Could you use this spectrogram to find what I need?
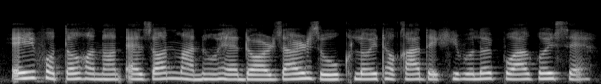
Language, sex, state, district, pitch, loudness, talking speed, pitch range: Assamese, female, Assam, Kamrup Metropolitan, 245 Hz, -15 LUFS, 110 wpm, 240-260 Hz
